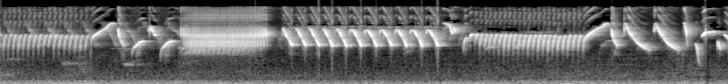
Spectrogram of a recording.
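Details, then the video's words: Panda canary singing continuously as a lure to make other canaries sing: high swooping whistles, a dense buzzy roll, then a long run of rapid repeated notes and more sliding phrases. "PANCINGAN KENARI PANDA GACOR"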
